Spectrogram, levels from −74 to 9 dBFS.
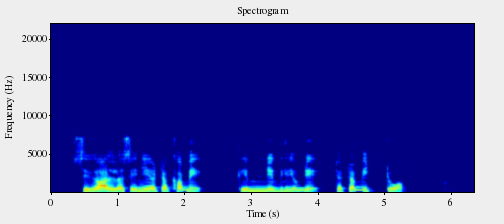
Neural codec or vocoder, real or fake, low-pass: none; real; 7.2 kHz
